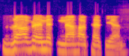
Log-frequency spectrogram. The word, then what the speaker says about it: Zaven Nahapetyan: Zaven Nahapetyan.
